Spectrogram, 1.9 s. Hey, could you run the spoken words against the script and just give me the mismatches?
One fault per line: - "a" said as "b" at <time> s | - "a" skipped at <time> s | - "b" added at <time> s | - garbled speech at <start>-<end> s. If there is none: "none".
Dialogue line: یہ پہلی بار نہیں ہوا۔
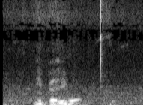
- "بار نہیں" skipped at 0.9 s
